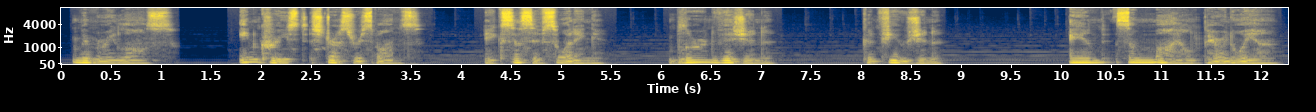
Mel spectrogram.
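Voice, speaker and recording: An actor playing a calm, coldly polite AI caretaker, a gentle care robot that speaks in a soothing, measured, clinical way. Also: male voice, low-pitched, breathy edge, full character voice. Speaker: AI overseer of a medical trial. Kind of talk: audio drama narration.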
